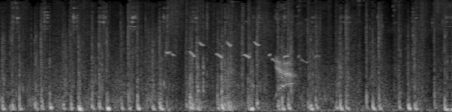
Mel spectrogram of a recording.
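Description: Horse hooves thud rapidly on a dirt track at a gallop.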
